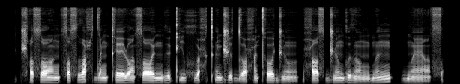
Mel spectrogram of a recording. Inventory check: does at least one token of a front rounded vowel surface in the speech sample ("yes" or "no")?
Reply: yes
